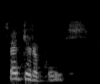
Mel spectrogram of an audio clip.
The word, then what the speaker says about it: vegetables: with the word vegetables vegetables the stress is on the first one vegetables so the second sound is very very soft and sometimes disappears if you speak faster it will disappear vegetables vegetables yeah vegetables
